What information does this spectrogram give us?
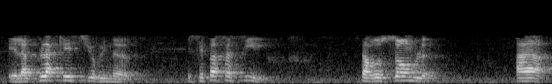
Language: French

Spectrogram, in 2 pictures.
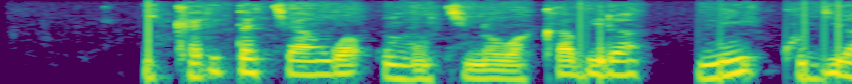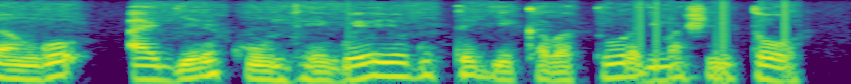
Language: Kinyarwanda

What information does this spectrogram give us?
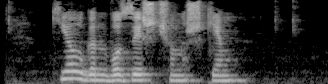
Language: Mari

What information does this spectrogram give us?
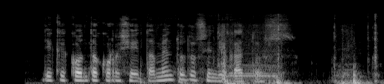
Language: Galician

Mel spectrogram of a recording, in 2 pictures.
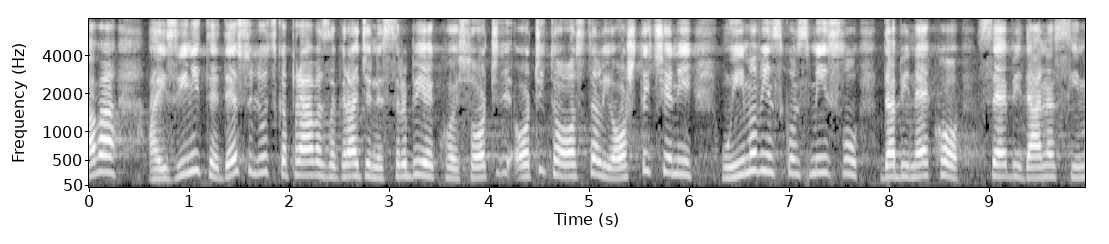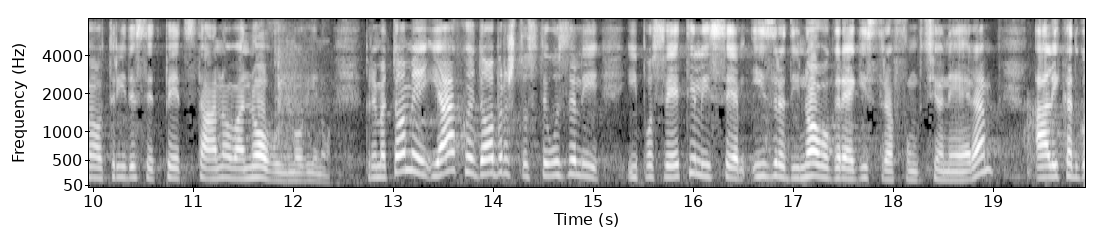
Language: Serbian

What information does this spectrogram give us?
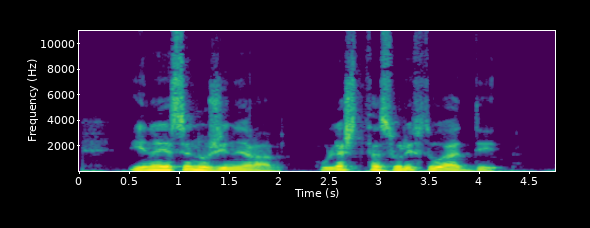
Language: Kabyle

